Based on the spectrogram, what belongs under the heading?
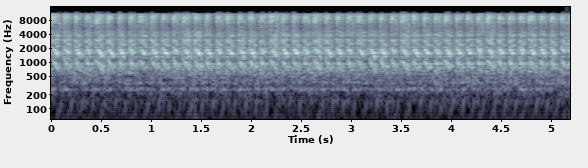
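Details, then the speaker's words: Yamaha Diversion, possibly a 1998 600, won't start after three months at a garage; new spark plugs, fuel pump running: starter churns about 2.5 times a second, engine never catches. "Okay. So, it doesn't want to know. So, that's fine. Um, so we've got fuel coming through."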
